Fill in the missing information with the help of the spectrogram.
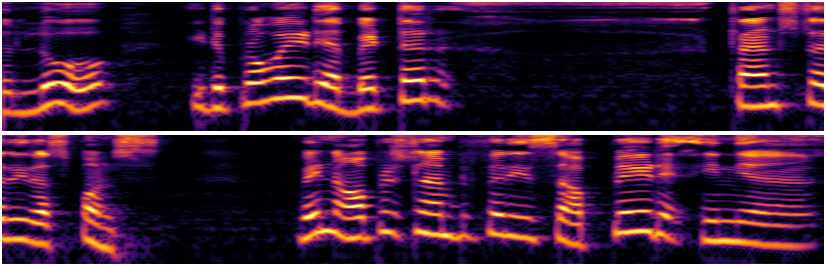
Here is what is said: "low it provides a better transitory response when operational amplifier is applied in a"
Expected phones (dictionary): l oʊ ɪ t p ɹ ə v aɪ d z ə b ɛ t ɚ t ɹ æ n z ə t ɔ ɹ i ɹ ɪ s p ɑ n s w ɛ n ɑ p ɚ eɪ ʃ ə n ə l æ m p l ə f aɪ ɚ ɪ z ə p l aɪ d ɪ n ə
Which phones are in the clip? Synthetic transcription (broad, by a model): l oʊ ɪ t p ɹ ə v aɪ d ə b ɛ t ɚ t ɹ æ n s t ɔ ɹ i ɹ ɪ s p ɑ n s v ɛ n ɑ p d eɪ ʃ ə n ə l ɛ m p l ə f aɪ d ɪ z ə p l aɪ d ɪ n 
